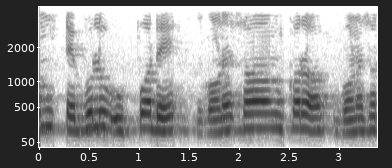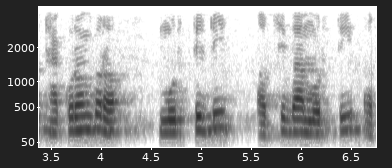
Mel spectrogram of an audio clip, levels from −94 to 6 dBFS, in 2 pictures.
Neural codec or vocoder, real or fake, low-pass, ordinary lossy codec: none; real; 3.6 kHz; none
